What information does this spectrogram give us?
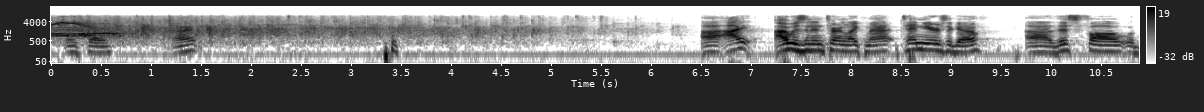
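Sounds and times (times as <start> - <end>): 
audience applause: 0.0 - 6.4
speech: 0.2 - 1.6, 6.5 - 10.8.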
